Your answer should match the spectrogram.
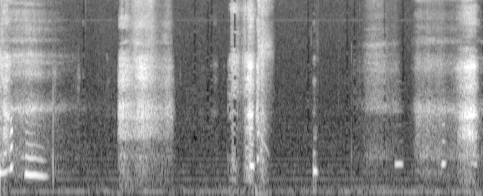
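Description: A woman crying: a handful of short, ragged sobbing breaths and gasps, separated by quiet pauses.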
